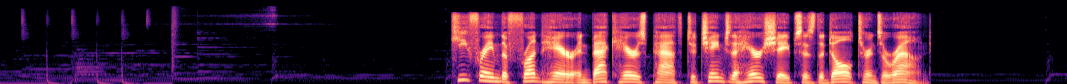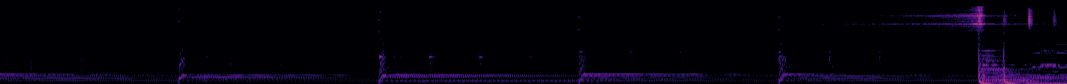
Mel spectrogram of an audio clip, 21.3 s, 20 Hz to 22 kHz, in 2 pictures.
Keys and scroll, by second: 10.2 u, 15.1 x, 18.4 u, 20.4 z.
